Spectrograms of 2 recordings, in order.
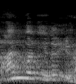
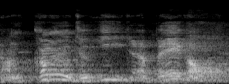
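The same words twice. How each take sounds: First: Said in the usual way. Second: Each word of "I'm going to eat a bagel" drawn out slowly; slow and deliberate. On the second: Shown as a demonstration. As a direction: spell out every word with grim patience.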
